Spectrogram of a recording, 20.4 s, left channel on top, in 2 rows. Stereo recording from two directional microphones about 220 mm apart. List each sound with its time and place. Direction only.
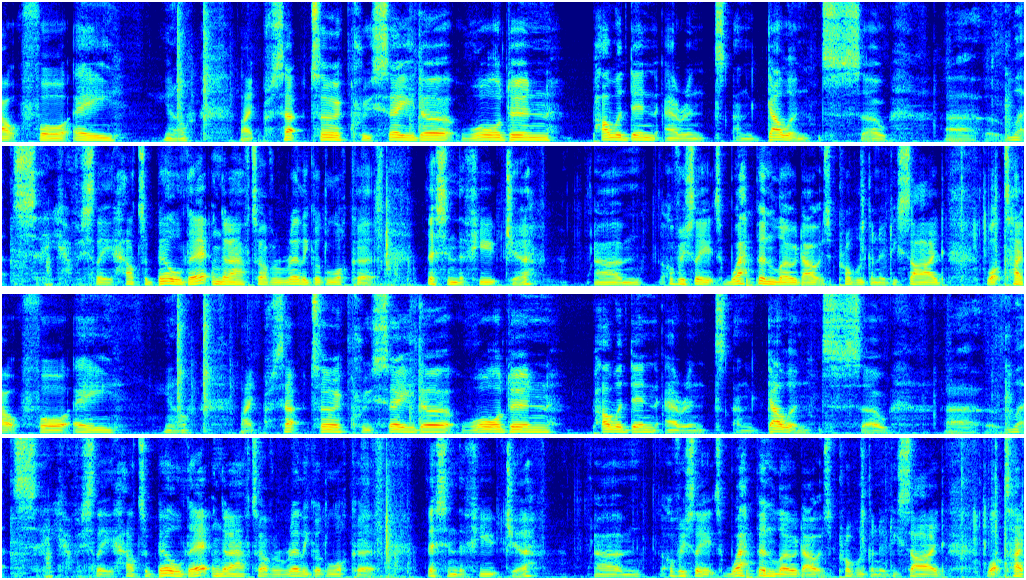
0.0 s speech: 50° left (ahead or behind)
2.1 s speech: 40° left (ahead or behind)
10.2 s speech: 45° left (ahead or behind)
19.9 s speech: centre (ahead or behind)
